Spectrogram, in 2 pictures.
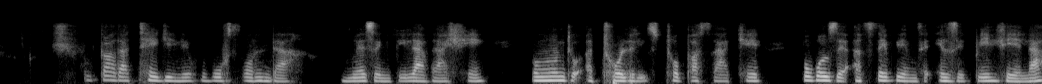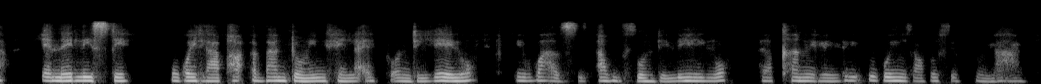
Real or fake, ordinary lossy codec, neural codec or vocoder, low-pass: fake; Opus, 16 kbps; codec, 16 kHz in and 24 kHz out, 0.6 kbps, FocalCodec, streaming, 2048 codes; 7.2 kHz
